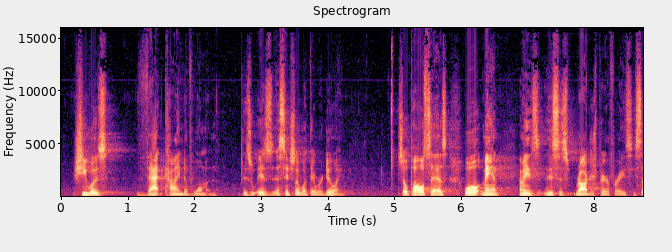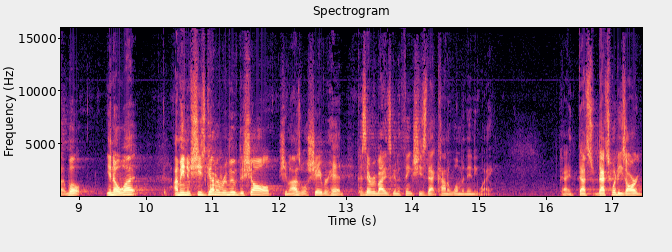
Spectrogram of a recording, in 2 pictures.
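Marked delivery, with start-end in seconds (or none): none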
